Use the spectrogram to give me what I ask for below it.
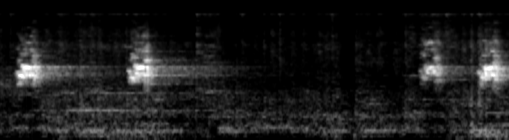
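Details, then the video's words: Lovebird calls: four loud, shrill squawks, two near the start and two near the end, each brief and harsh, with faint low tones in the background. "Love birds"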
